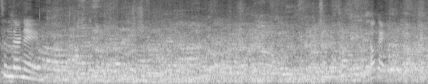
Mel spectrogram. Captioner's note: class chattering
